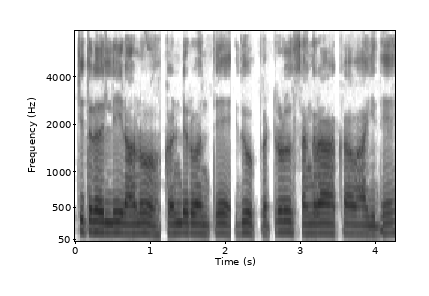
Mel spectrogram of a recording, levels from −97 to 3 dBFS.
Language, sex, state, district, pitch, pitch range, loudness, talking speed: Kannada, male, Karnataka, Raichur, 135 Hz, 130-140 Hz, -20 LUFS, 100 wpm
